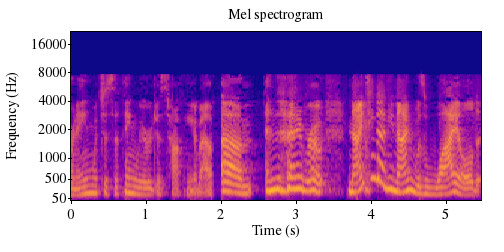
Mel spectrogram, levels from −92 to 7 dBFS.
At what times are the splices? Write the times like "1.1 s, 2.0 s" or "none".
1.9 s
